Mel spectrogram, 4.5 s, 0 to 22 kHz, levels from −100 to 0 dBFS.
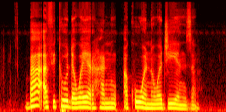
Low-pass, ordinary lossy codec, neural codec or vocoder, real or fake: none; none; vocoder, 48 kHz, 128 mel bands, Vocos; fake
